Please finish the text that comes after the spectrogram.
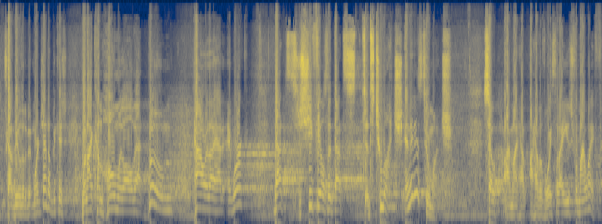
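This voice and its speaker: Lively man giving a keynote. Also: high voice, moderate pace, slight background noise. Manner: animated, playful, demonstrates with his voice. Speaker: keynote speaker, voice coach. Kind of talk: motivational keynote talk. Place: large hall. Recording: echoey hall, faint ambience.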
